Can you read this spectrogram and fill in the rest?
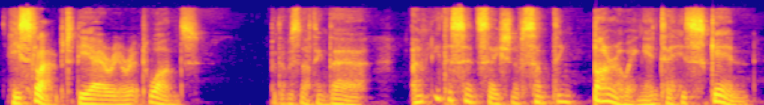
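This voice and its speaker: A man narrating a scripted audio drama with intense, dramatic, deliberate phrasing. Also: fairly low pitch, lively intonation, a bit bright, breathy edge.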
